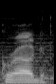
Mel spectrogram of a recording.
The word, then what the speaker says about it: Grug: Goltrek Thunderbrow and Aris Gru Gadresh, or is that Grug? Is that a long U or a short U? It's just Grug.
